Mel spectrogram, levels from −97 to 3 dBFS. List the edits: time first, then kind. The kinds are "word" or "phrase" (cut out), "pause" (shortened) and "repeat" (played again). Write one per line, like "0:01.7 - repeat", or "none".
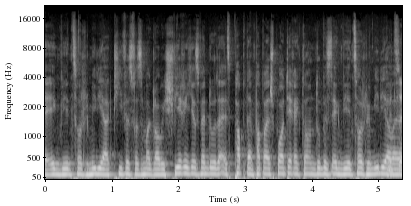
none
